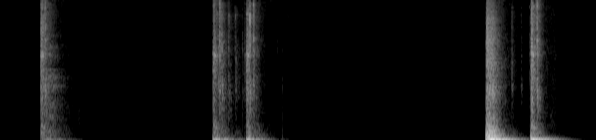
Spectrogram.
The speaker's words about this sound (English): Wow, that door slammed downstairs was so big, we heard it all the way up here. I saw it actually spike. Impressive.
